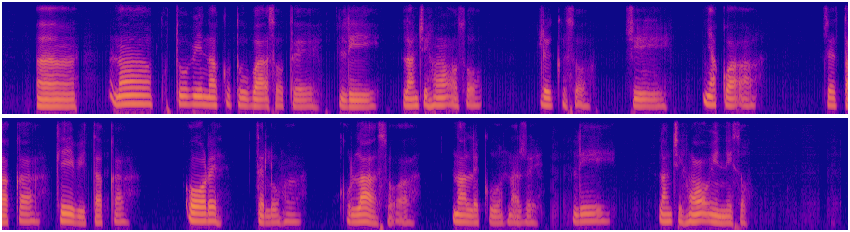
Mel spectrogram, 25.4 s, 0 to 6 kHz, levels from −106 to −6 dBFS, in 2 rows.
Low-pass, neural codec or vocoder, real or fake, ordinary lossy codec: 5.4 kHz; none; real; Opus, 24 kbps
